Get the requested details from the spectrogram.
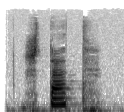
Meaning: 1. state (a political division, e.g. a US state) 2. staff (personnel)
- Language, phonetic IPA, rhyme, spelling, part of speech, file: Russian, [ʂtat], -at, штат, noun, Ru-штат.ogg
